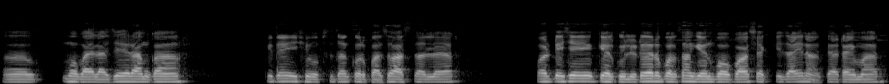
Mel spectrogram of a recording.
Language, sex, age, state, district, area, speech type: Goan Konkani, male, 45-60, Goa, Quepem, rural, spontaneous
